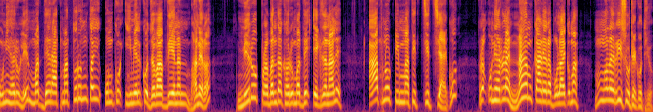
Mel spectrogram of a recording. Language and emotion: Nepali, angry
